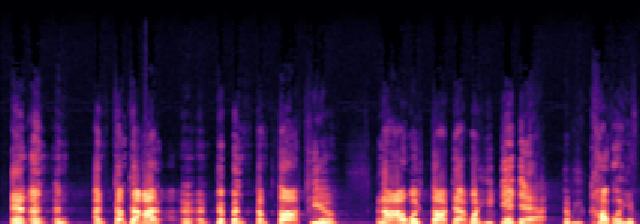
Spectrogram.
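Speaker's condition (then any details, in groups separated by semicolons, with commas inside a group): Deafness; needs names repeated several times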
